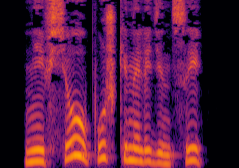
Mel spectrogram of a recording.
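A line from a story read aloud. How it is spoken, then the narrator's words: Sad declaration. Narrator (Russian): заявлял он, печально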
